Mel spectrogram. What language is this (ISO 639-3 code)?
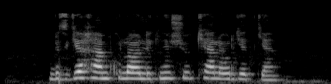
uzb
